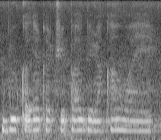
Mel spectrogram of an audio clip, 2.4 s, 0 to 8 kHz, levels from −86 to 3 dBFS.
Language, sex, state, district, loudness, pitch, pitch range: Hindi, female, Arunachal Pradesh, Papum Pare, -16 LUFS, 220 Hz, 210-225 Hz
